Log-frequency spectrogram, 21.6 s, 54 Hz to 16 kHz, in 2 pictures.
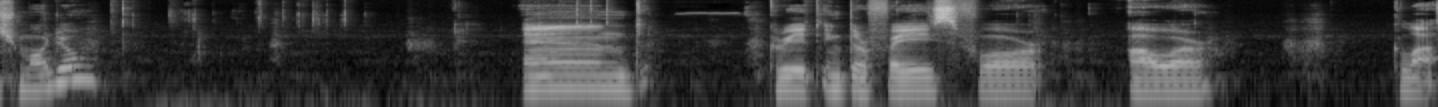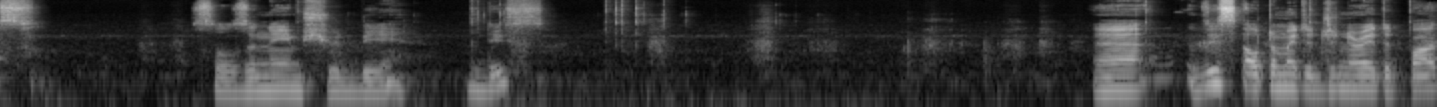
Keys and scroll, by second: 0.0 super+Tab, 1.8 shift+Up, 2.2 Return, 2.4 super+v, 6.8 Return, 14.4 super+c, 16.5 super+v.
